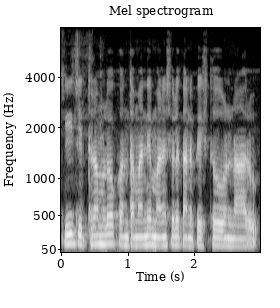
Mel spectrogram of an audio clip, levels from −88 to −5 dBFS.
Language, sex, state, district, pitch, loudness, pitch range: Telugu, male, Telangana, Hyderabad, 105 Hz, -17 LUFS, 100-115 Hz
